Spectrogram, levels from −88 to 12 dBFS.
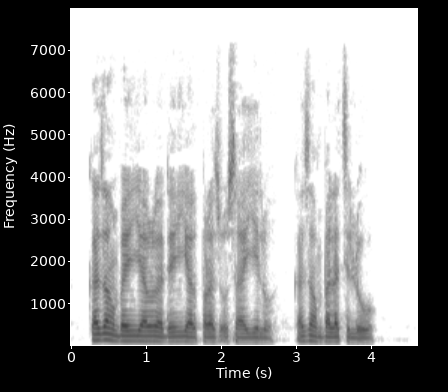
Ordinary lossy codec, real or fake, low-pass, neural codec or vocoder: MP3, 48 kbps; real; 7.2 kHz; none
